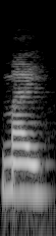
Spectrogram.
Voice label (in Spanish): "may", Silabas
